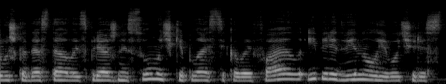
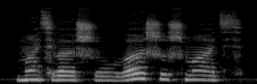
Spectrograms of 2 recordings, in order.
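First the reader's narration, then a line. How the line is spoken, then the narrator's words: Quiet drawl under breath. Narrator (Russian): Тихонько протянул себе под нос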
